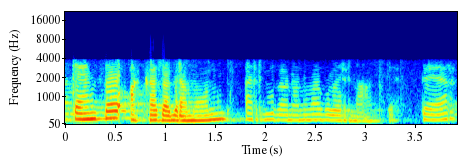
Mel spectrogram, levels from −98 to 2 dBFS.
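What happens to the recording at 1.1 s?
At 1.1 s the AMR narrowband mobile codec is at work, as it is throughout: nothing above 4 kHz, and a buzzy, synthetic pulse-driven voice that suggests a bitrate around 10 kbps. Unlike simple low-pass filtering, the voice itself sounds modelled. The level change as the talker moves near 1.0 s is not a fault.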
